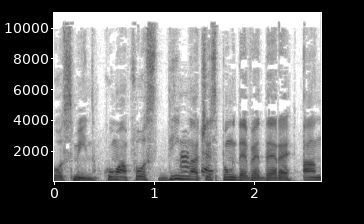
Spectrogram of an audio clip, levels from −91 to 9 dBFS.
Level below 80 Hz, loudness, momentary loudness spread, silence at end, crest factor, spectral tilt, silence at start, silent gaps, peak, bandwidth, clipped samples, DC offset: -46 dBFS; -16 LUFS; 2 LU; 0 s; 14 dB; -6 dB/octave; 0 s; none; 0 dBFS; 11 kHz; under 0.1%; under 0.1%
